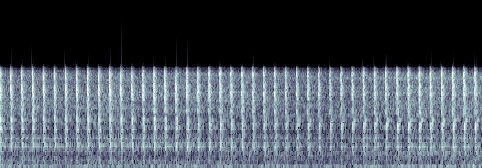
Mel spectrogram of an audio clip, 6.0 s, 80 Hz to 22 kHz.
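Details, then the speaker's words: Buick Roadmaster LT1 V8 idling and put in gear: hard, even knocking three to four per second, briefly disappearing for a second or two; spun rod bearing, piston hitting head. "There seems to be a dead zone where the knock just went away for a second or two."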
